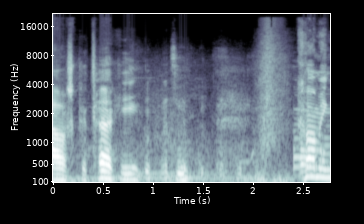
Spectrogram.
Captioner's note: both laugh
